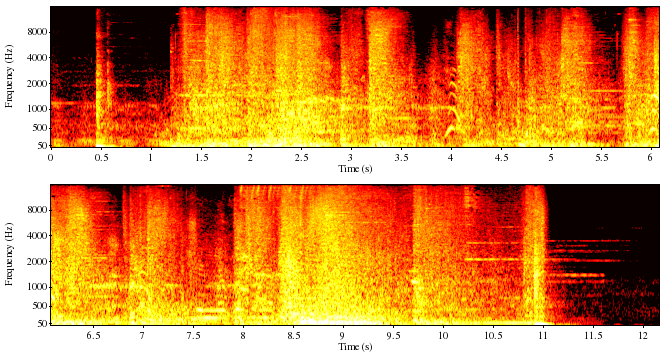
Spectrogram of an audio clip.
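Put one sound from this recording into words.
Video game combat effects whoosh and clash.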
